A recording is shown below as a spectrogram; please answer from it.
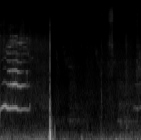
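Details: Jealous domestic cat angry at another cat lets out one short, level meow, followed by a sharp thump and quiet room noise, with a faint cry starting again at the end.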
